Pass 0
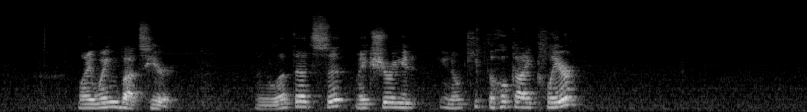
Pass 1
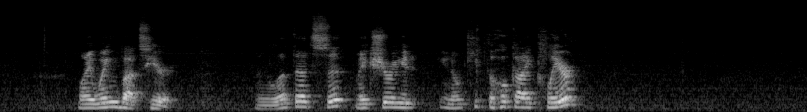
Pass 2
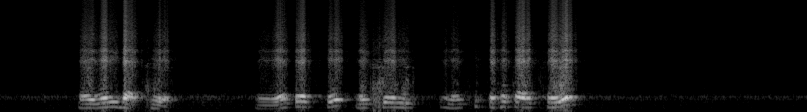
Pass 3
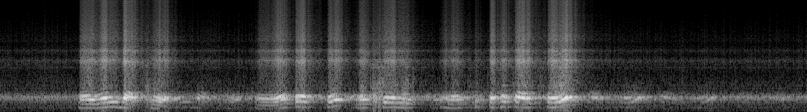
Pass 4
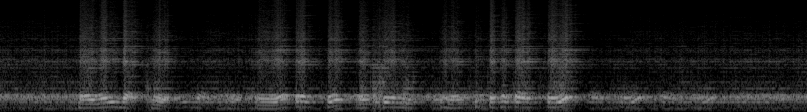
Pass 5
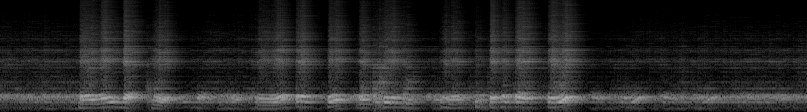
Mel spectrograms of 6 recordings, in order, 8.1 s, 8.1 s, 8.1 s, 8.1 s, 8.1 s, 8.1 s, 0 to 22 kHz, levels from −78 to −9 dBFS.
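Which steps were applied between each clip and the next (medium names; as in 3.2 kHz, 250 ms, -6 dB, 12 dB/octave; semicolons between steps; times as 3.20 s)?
band-stop 6.5 kHz, Q 17
cascade formant filter e; sample-rate reducer 2.9 kHz, jitter 20%; trim +2 dB
spectral levelling over time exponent 0.6; two-band feedback delay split 830 Hz, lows 729 ms, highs 84 ms, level -15 dB; trim +7 dB
feedback comb 120 Hz, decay 0.42 s, harmonics odd, mix 80%; three bands compressed up and down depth 70%; trim -2 dB
spectral sustain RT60 0.76 s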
